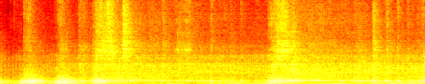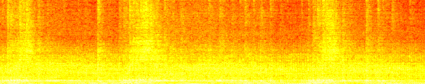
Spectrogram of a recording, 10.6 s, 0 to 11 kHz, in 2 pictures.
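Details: Honda CR80 two-stroke after cylinder head, studs and gasket repair, restarted after cooldown with coolant level holding: crisp revving rising and falling cleanly on throttle, no knock or rattle; healthy.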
